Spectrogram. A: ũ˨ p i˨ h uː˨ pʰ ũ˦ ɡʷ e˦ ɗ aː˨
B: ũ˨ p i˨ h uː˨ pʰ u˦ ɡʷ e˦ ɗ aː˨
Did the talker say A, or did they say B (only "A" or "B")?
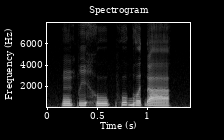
B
